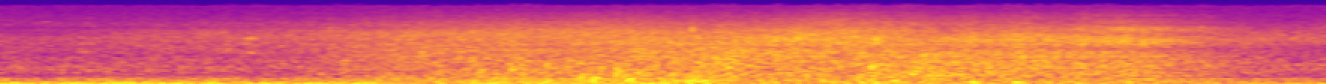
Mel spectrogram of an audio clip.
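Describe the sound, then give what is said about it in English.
Ocean waves wash steadily onto a beach, a broad continuous rush of surf that swells slightly in the middle, with some low wind rumble and no voices. “Notice how connected you may feel, even more so than in your usual space and place, allowing you to step out of your body and allowing your mind to focus in on the cadence of the waves, matching that cadence of your breath.”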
